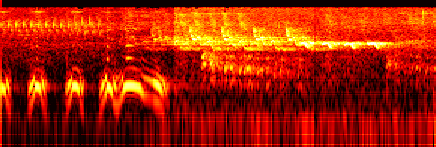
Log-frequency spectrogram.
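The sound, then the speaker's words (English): A turkey hunter's voice imitates an owl at dusk after hearing a turkey fly up, giving a quick, loud series of about four rhythmic hoots. A rattling gobble-like bird call and outdoor rustle follow right after. “And then he hears the wings of a turkey going up and he gives out a quick hoot.”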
